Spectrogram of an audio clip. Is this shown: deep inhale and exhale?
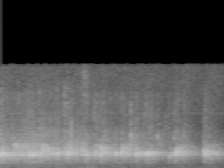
no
